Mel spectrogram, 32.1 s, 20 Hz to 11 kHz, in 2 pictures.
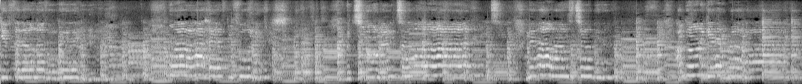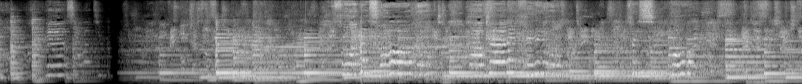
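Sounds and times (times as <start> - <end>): woman singing: 0.0 - 2.5, 3.1 - 5.9, 6.7 - 18.3, 22.6 - 27.8, 28.6 - 30.4
piano accompaniment: 0.0 - 32.0.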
